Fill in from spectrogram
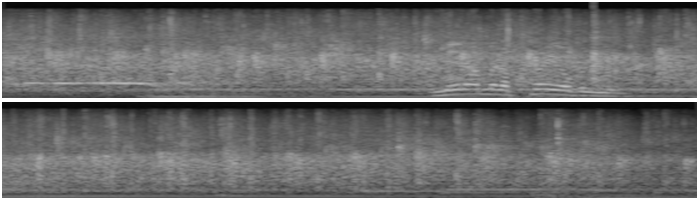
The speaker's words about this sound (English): Can we give them all a round of applause?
